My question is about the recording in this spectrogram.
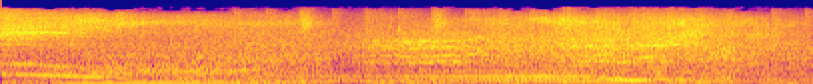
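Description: Cartoon sound effects of racing cars: engines running and tyres squealing.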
